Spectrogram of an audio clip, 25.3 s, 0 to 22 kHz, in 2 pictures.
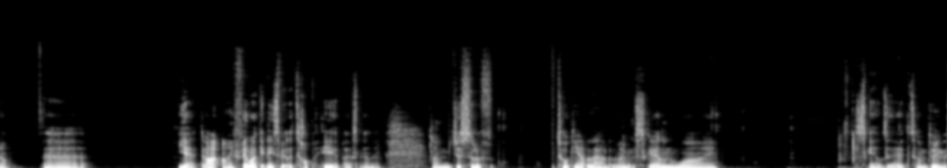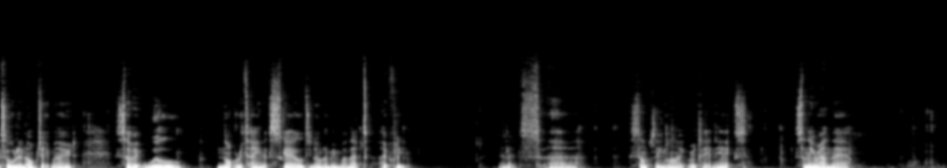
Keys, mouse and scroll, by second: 3.1 middle click, 3.5 g, 4.4-5.7 middle drag, 5.7 r, 6.9-8.3 middle drag, 8.3 s, 9.8-11.1 middle drag, 11.1 s, 14.0-15.1 middle drag, 15.1 g, 16.0-18.1 middle drag, 18.1-19.7 scroll up 3, 19.7-21.5 middle drag, 21.5 r, 22.7-23.1 middle drag, 23.1-23.5 scroll down 1, 23.5-24.1 middle drag, 24.1-24.5 scroll down 1, 24.5-24.9 middle drag, 24.9 click.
